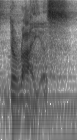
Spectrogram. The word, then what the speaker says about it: Darius: Now, there are some scholarly theologians who pronounce this Darius. But for our colloquial understanding, I'm just going to say Darius.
